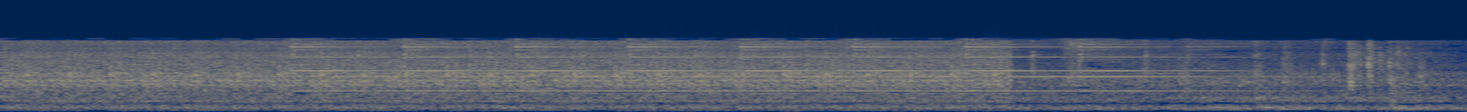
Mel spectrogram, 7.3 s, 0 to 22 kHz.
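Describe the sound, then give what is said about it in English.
Passenger train number 945 arrives on track 1 at West Foxbury station, rumbling steadily with a deep low drone and high metallic squeal as it slows, the noise easing toward the end with a few clanks. “on track 1, train number 945.”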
